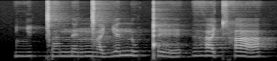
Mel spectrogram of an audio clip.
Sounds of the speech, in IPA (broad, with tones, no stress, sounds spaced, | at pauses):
ʎ i˩ ɡ͡ǀ a˧˩ n ɛ˧˩˧ ŋ͡ǀ a˩ ʎ ɛ˦ n u˨˥ ǃ e˧˩˧ | ɦ a˧˩ cʰ a˧˩˧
